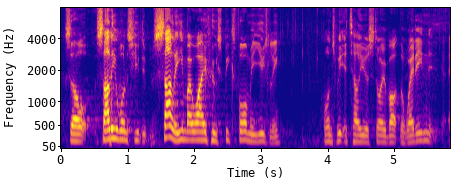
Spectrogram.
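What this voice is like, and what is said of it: Geordie northeast English accent. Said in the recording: “I'm Geordie ... my accent, ... it's from the northeast of England and we're called Geordies”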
